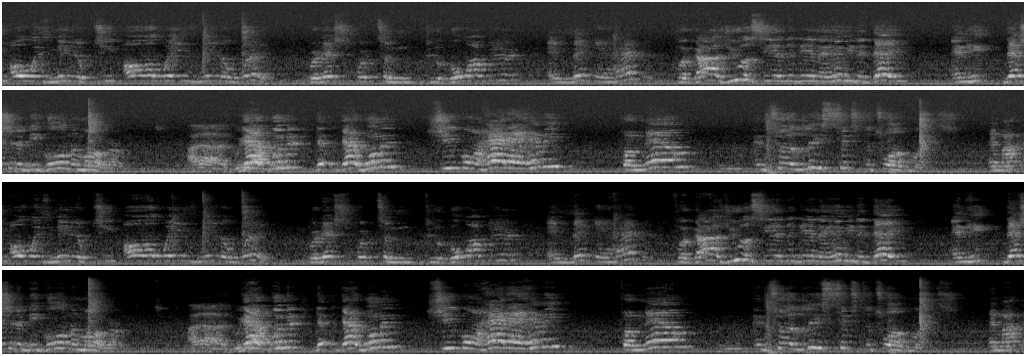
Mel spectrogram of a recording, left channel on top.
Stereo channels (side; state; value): left; noise; hiss, 14 dB below the sound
